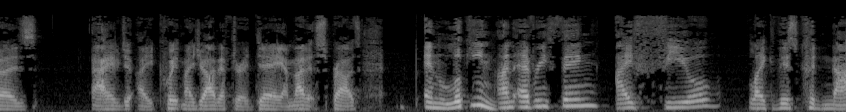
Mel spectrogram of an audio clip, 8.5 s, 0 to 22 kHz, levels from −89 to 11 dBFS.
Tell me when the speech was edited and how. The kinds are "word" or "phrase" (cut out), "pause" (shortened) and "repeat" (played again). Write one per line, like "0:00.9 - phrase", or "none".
0:05.0 - word
0:06.1 - pause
